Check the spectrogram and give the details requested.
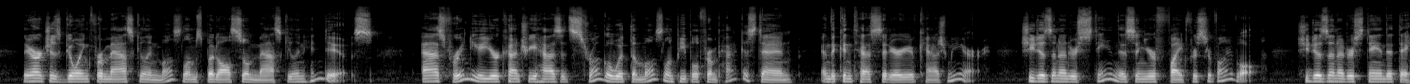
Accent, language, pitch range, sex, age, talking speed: American, English, 120-140 Hz, male, 30-49, 190 wpm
